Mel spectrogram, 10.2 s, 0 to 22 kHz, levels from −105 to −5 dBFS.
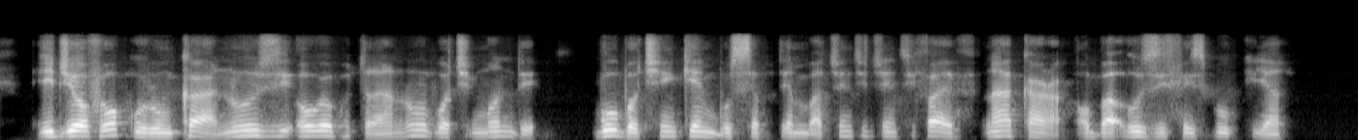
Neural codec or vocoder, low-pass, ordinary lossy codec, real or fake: codec, 16 kHz, 0.8 kbps, ZipCodec; none; none; fake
